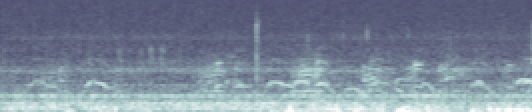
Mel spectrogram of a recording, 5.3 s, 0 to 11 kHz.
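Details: A flock of 33 tundra swans calls while flying over Nelson's Lake in Batavia, Illinois: many mellow, high, slightly quavering whoops that overlap steadily, over a heavy low rumble of wind.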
